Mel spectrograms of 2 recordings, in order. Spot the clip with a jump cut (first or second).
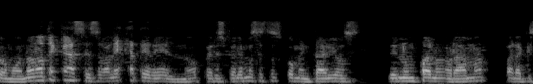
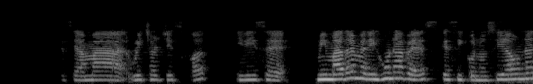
second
